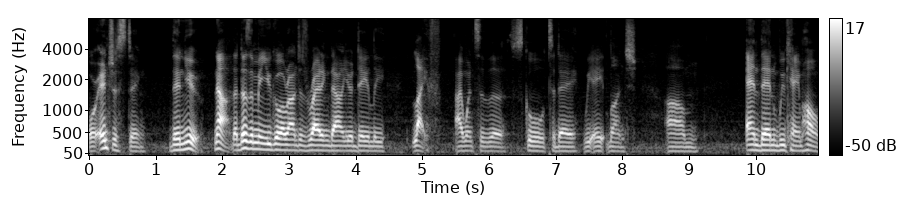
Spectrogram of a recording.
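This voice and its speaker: A man with an American accent and a fairly low pitch talks at a fairly slow pace in an ordinary speaking voice. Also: ordinary pitch variation. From Miami, Florida. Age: 30s. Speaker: playwright and poetry mentor. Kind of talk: tutorial.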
